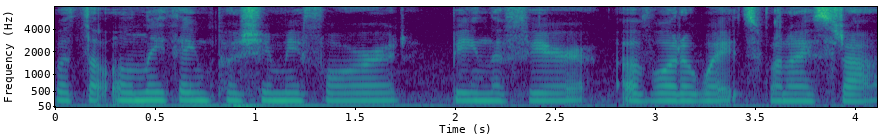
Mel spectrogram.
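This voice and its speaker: Behind a woman talking at a moderate pace, noticeable background noise can be heard. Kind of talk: ASMR spooky story reading. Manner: soft, intimate, sleep-inducing delivery.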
